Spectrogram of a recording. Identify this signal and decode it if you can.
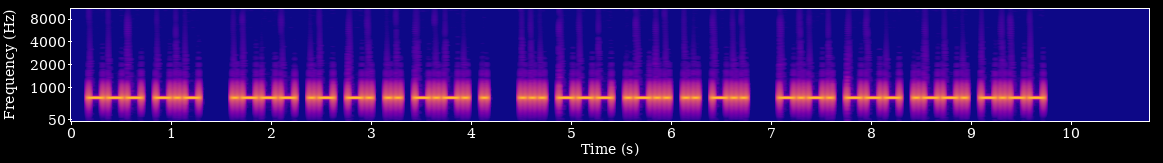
Morse code, heard as a keyed tone, about 25 wpm, 700 Hz. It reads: OK JANICE SOLID COPY
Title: Practice QSO - Exchange 3 - More Info - 25wpm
